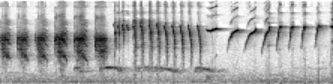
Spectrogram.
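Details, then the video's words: Long-tailed shrike starting with rough, buzzy squawks, then a fast even train of ticking notes. It finishes with a string of sharp, down-slurred whistled chirps. "DENGAR SUARA INI CENDET JADI ON"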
